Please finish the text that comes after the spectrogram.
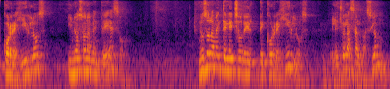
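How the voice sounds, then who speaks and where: A man leading an interactive sermon as pastor, animated, quizzing his listeners and dropping English phrases. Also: sits high, a little slow, pauses often, echoey room, far from the mic, a little hiss or hum. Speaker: pastor leading a Bible study.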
